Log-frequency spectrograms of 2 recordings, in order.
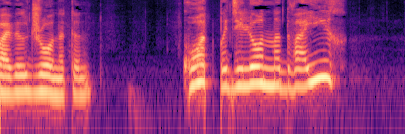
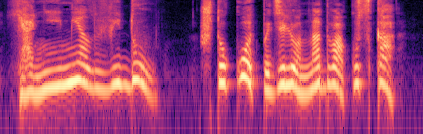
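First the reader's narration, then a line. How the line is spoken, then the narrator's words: Whispered. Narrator (Russian): прошептал Джонатан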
